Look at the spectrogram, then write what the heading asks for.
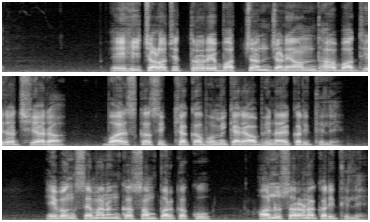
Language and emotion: Odia, neutral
